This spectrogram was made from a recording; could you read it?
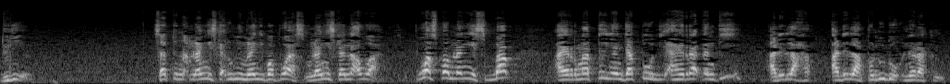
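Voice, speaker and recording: A man with a Malaysian Malay accent giving a live-streamed religious talk, animated and chuckling, always asking his listeners whether they agree. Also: very high-pitched, fast, slight background noise. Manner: animated, keeps asking the audience "right?"; chuckles often. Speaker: preacher.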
